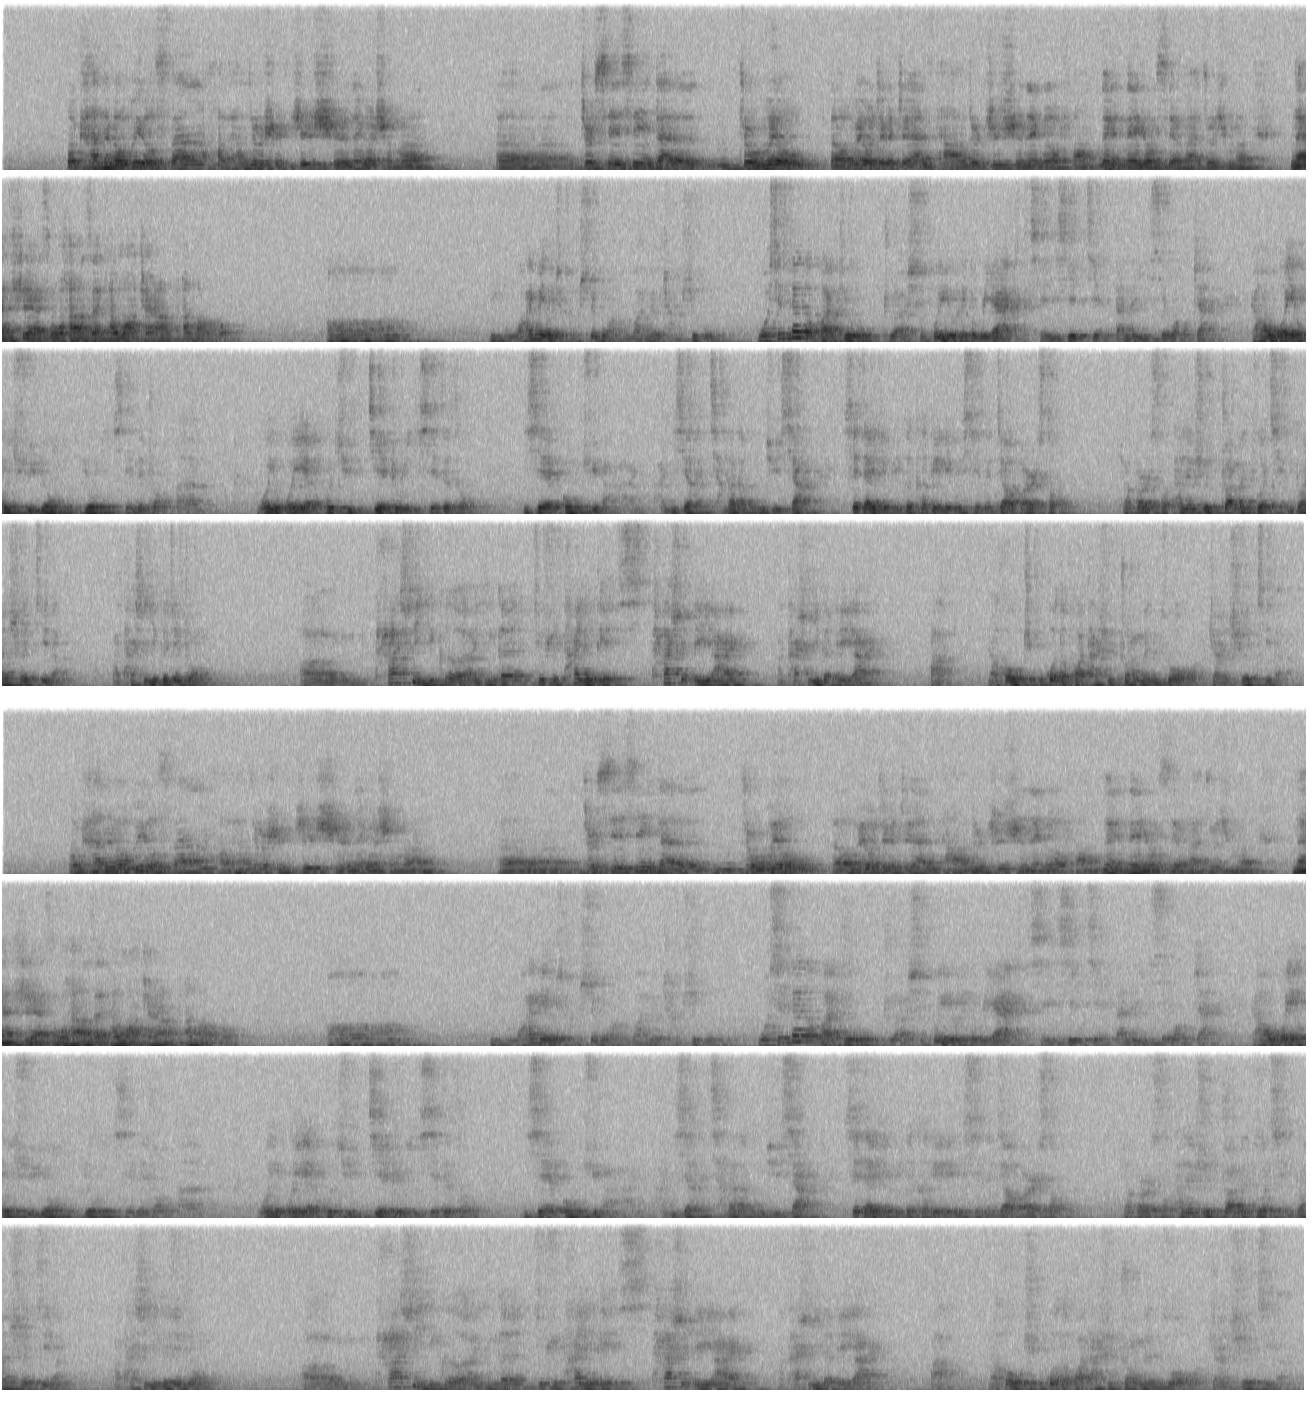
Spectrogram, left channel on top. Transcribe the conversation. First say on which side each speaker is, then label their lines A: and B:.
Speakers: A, on the left; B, on the left.
A: 我看那个 Vivo 三好像就是支持那个什么，呃，就是新新一代的，嗯就是 Vivo 呃 Vivo 这个 JS 它好像就支持那个方那那种写法，就是什么 NetJS，我好像在它网站上看到过。
B: 哦哦哦嗯，我还没有尝试过啊，我还没有尝试过。我现在的话，就主要是会用那个 React 写一些简单的一些网站，然后我也会去用用一些那种呃，我也我也会去借助一些这种一些工具吧啊啊一些很强大的工具，像现在有一个特别流行的叫 Verso，叫 Verso，它就是专门做前端设计的啊，它是一个这种。嗯，它是一个，应该就是它有点像它是 AI，啊，它是一个 AI 啊，然后只不过的话，它是专门做网站设计的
